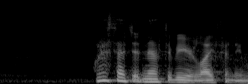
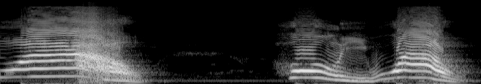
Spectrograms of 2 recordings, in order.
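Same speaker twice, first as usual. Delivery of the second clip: much higher, louder, drawn-out cry of wonder; ecstatic shout; 17 dB louder, much slower than usual. Pretend. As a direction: belt out sheer amazement at the water. Ecstatic in the imagined shower.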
